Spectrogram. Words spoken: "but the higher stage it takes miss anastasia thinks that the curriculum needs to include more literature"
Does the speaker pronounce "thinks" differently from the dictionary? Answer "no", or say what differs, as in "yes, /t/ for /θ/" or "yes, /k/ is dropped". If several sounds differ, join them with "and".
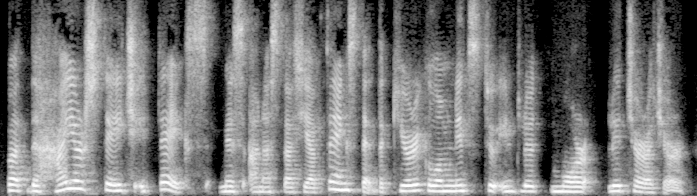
no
